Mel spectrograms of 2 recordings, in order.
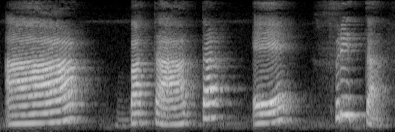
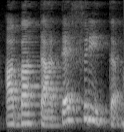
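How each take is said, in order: First: "A batata é frita" very slow, a clear pause after each word. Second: "A batata é frita" flowing with no breaks between words; run together. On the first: Teacher counting the words for viewers, slow and separated. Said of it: "aí nós vamos contando". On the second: Teacher showing parents natural connected speech, run together. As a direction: say it as one connected stream. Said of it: "eu falo de uma forma corrida". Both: Shown as a demonstration.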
